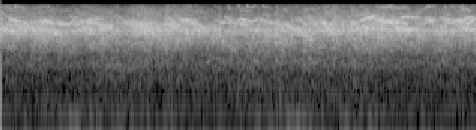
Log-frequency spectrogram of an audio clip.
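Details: A flock of starlings bickers noisily while eating pears in a tree; a short stretch of overlapping shrill whistles and squeaks forming a busy wall of sound.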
